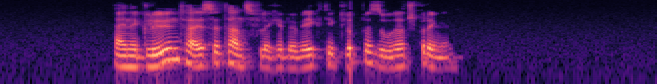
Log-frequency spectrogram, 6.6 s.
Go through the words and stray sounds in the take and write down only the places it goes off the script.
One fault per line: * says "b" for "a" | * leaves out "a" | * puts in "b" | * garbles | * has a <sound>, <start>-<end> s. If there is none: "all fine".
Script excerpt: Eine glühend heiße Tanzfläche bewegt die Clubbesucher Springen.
all fine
